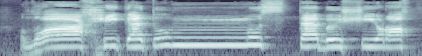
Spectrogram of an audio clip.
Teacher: ضاد زا یا دال نہیں ہوگا بلکہ ضاد، زبان کا جو سائیڈ ہے، جو کنارہ ہے، اس کو داڑھ سے لگائیں تو ضا، اور ہا حروف حلقی، ہا حلق سے نکالیں، اور تنوین کے بعد میم ہے. یہاں پہ اب غنہ کریں · را کو پر کریں اور یہ تا جو ہے اس کو حالت وقف میں چھوٹی ہا سے بدل دیں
